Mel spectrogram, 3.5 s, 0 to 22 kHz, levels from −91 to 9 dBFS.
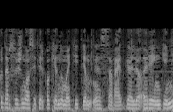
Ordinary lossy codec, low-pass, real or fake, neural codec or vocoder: AAC, 24 kbps; 19.8 kHz; fake; vocoder, 44.1 kHz, 128 mel bands every 256 samples, BigVGAN v2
